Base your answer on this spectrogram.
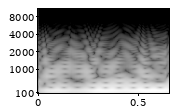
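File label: G3, SYNTHESIZER, analog STRINGS; AKAI S6000 CD-ROM - Volume 1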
